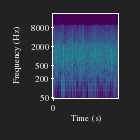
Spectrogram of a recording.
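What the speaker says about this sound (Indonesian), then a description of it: "Terima kasih, tepuk tangan dulu dong." Studio audience applause at a talk show, a brief continuous burst of many hands clapping at steady loudness.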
